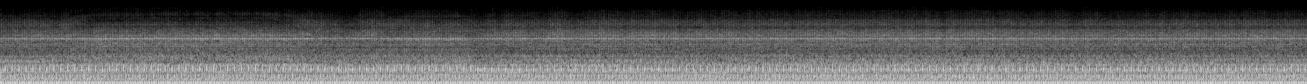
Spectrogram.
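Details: Cummins diesel truck with hot-rod VP44 and new injectors, first start after five engine upgrades, with a little throttle: a firm, even idle clatter at a steady beat with no misses or odd knocks; a little black smoke seen, some earlier rough idle reported.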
